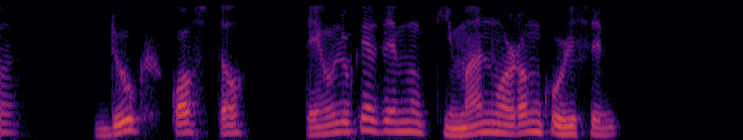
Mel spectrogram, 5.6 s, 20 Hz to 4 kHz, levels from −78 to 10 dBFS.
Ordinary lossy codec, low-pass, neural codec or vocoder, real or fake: Opus, 16 kbps; 3.6 kHz; codec, 16 kHz, about 1 kbps, DyCAST, with the encoder's durations; fake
